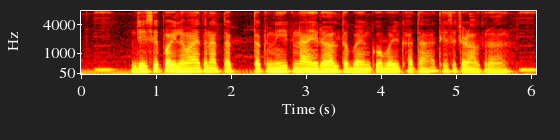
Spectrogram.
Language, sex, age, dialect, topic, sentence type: Bhojpuri, male, 18-24, Western, banking, statement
